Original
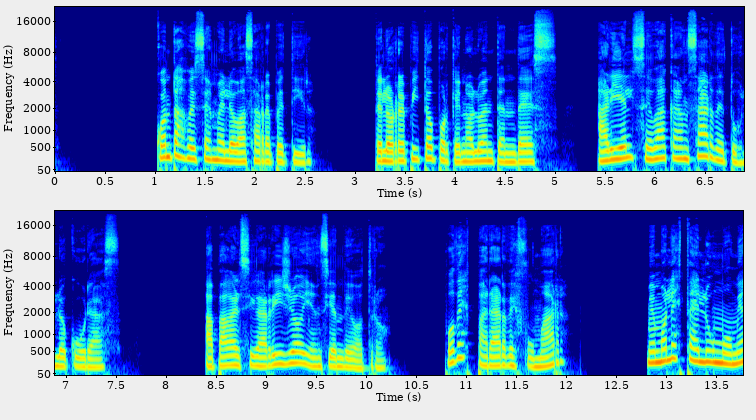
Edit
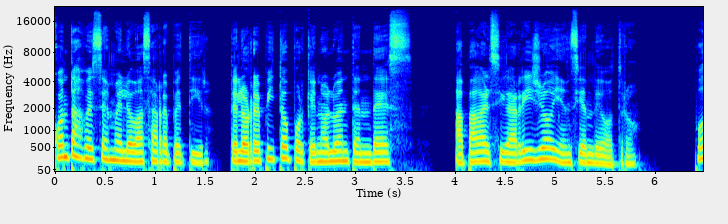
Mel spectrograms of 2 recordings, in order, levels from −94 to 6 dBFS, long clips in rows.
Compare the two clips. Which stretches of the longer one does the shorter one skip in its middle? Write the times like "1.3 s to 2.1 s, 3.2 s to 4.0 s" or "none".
2.7 s to 3.1 s, 5.2 s to 8.2 s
